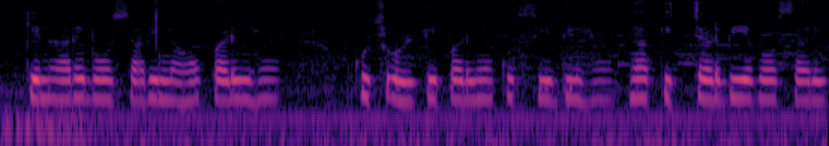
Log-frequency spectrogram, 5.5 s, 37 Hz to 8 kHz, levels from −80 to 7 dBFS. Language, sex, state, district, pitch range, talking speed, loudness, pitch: Hindi, female, Uttar Pradesh, Muzaffarnagar, 200-215 Hz, 205 wpm, -41 LUFS, 210 Hz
